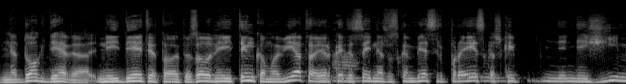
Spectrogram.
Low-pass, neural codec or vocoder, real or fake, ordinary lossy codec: 14.4 kHz; none; real; MP3, 96 kbps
